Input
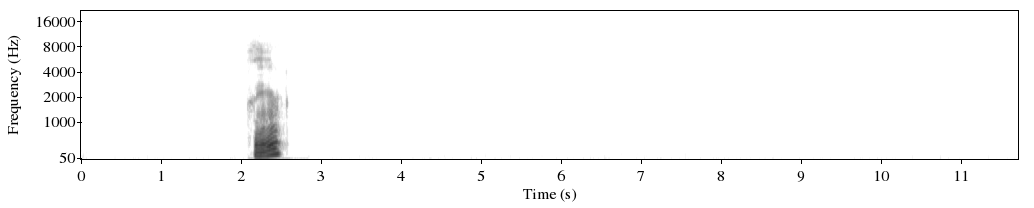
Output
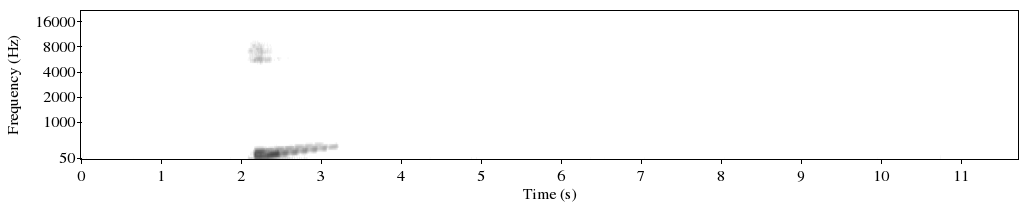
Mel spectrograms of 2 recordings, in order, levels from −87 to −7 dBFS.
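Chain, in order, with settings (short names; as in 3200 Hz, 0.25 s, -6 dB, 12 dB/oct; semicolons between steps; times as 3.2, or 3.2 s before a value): spectral delete 1.38–3.75, 200–5200 Hz; frequency-shifting echo 0.122 s, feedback 64%, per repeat +33 Hz, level -17.5 dB; gain -3.5 dB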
